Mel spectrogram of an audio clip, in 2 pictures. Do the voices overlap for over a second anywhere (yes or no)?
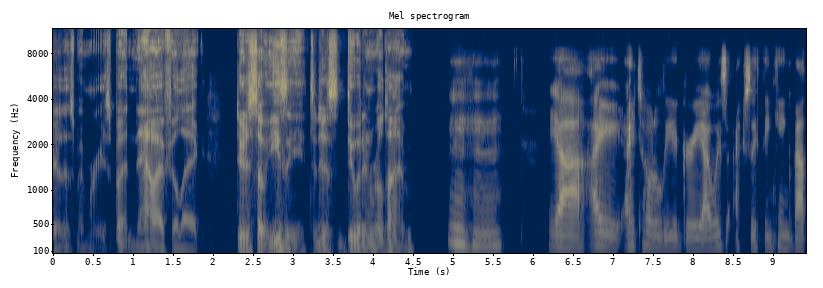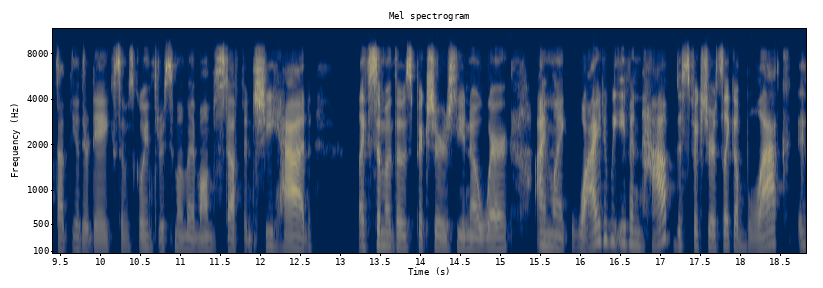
no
